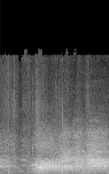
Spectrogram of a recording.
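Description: Many children's voices singing together as a group, growing much louder and fuller about two-thirds of a second in.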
